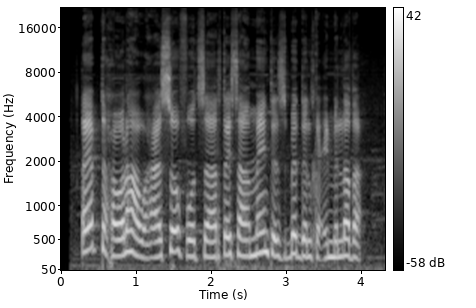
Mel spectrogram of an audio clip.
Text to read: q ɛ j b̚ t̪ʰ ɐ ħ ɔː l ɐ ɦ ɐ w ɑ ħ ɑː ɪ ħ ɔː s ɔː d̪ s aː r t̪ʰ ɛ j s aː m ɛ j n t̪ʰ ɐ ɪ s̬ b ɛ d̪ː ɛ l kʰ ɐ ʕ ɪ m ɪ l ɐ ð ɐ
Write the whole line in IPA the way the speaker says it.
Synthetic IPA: q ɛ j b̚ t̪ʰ ɐ ħ ɔː l ɐ ɦ ɐ w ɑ ħ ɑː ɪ s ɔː f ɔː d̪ s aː r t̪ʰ ɛ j s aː m ɛ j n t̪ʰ ɐ ɪ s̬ b ɛ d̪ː ɛ l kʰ ɐ ʕ ɪ m ɪ l ɐ ð ɐ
